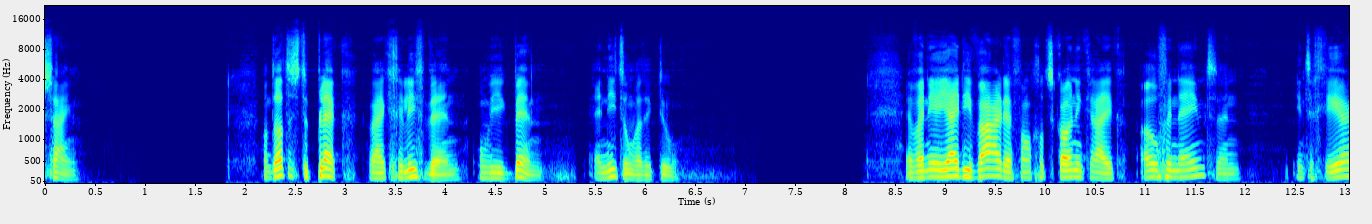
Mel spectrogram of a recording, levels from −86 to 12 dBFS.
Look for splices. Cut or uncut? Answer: cut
